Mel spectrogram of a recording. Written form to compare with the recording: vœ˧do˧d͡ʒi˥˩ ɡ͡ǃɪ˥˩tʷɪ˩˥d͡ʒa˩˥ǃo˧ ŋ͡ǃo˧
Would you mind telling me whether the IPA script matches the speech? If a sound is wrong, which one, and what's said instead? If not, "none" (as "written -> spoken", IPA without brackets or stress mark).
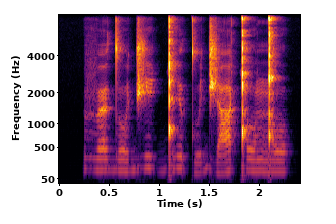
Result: none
